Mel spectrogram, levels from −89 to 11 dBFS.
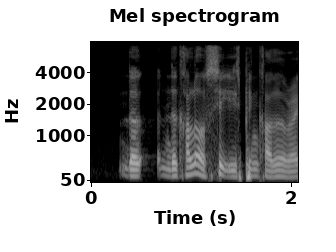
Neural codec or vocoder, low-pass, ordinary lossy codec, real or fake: vocoder, 44.1 kHz, 80 mel bands, Vocos; 7.2 kHz; none; fake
